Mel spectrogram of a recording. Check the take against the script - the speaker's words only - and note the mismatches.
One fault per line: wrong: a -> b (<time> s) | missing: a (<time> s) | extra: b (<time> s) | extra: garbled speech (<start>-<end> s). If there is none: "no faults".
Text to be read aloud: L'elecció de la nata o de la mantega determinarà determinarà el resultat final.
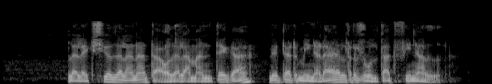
missing: determinarà (3.4 s)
